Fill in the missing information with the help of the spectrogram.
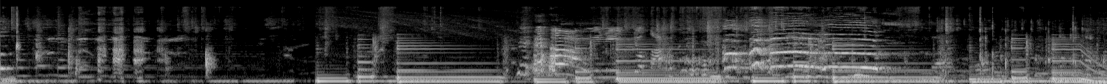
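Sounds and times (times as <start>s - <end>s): background music: 0.0s - 11.0s
rooster crowing: 7.1s - 9.3s.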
